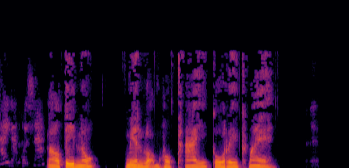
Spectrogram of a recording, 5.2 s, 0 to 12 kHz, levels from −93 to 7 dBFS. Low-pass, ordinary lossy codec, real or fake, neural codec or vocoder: 10.8 kHz; MP3, 32 kbps; real; none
